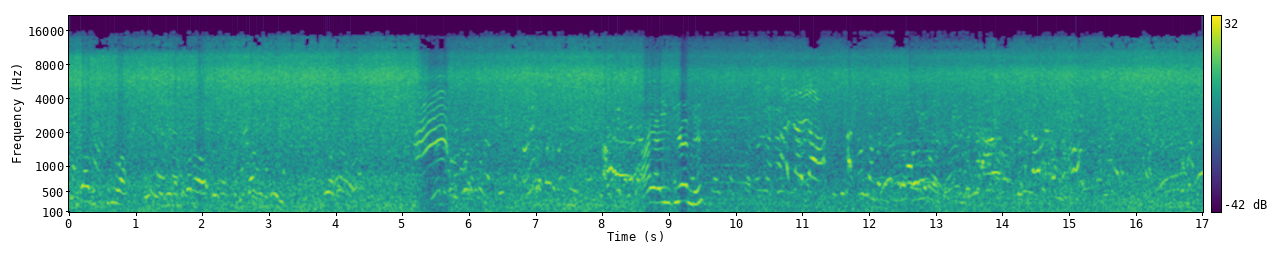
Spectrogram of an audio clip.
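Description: Young men and women talk and shout with animation nearby.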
